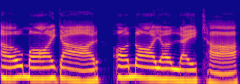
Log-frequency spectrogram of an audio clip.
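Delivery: low, very slow, drawn-out flat monotone. Imitating how a supervillain character constantly talked: Dobbin voice, flat monotone. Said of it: "who constantly talked like this. ... Very monotone, very annoying".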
